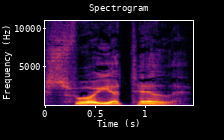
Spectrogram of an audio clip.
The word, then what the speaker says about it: sfogliatelle: I think the correct pronunciation is something like sfogliatelle. Sfogliatelle is a Sicilian dialect pronunciation. It's spelled S-F-O-G-L-I-A-T-E-L-L-E.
